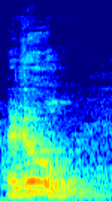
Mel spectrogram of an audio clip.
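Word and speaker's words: rheum: Next word देखिए हमारे पास word आया रूम। इस वर्ड का प्रोनाउंसिएशन ध्यान रखिएगा, ये आपका रूम वर्ड है। आर जैसे कि होता है घरों में कमरे होते हैं, रूम बोलते हैं, उसका प्रोनाउंसिएशन क्या है, रूम है।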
